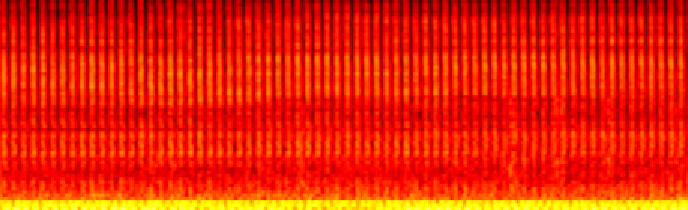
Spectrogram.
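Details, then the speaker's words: Old VW diesel being primed after a new electric lift pump install: heavy, steady cranking at about four beats a second with no firing at all; cranks but won't start, owner suspects it isn't getting fuel. "I'm not sure it's getting fuel doesn't sound like it"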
